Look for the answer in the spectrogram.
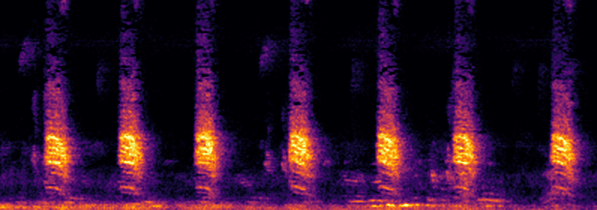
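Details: Long-tailed shrike in full, active song, giving a steady series of rasping, buzzy notes roughly every three-quarters of a second over faint low rumble.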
